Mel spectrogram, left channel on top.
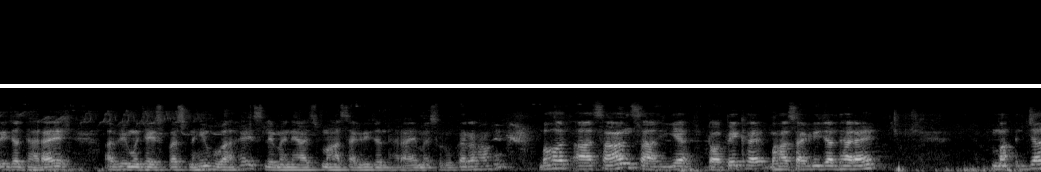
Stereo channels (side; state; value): left; silent; digital silence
